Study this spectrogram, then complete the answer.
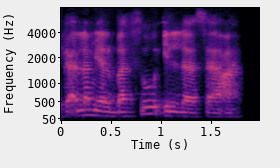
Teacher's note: Kemudian ada hukum mad munfasil pada ayat 45 tadi, Ka'lam yalbathu illa sa'ah, dibaca dengan dua harakat, dua harakat.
